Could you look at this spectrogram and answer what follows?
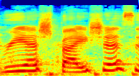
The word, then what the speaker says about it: Rías Baixas: Rías Baixas, it's spelled R I A S B A I X A S.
